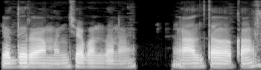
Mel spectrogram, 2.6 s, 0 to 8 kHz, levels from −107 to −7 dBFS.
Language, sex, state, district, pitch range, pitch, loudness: Kannada, male, Karnataka, Raichur, 95-105 Hz, 100 Hz, -18 LUFS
